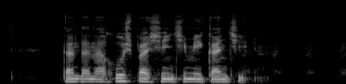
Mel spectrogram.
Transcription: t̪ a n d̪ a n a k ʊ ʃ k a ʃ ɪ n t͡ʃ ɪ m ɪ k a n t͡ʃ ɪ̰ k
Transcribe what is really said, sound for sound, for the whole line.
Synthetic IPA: t̪ a n d̪ a n a k ʊ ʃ p a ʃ ɪ n t͡ʃ ɪ m ɪ k a n t͡ʃ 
